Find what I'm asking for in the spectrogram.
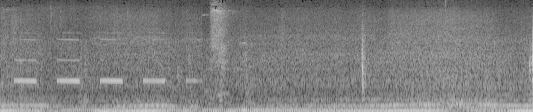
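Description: A truck's reversing alarm beeps steadily about four times over a low diesel engine rumble, then a short hiss like an air brake as the engine keeps idling.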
